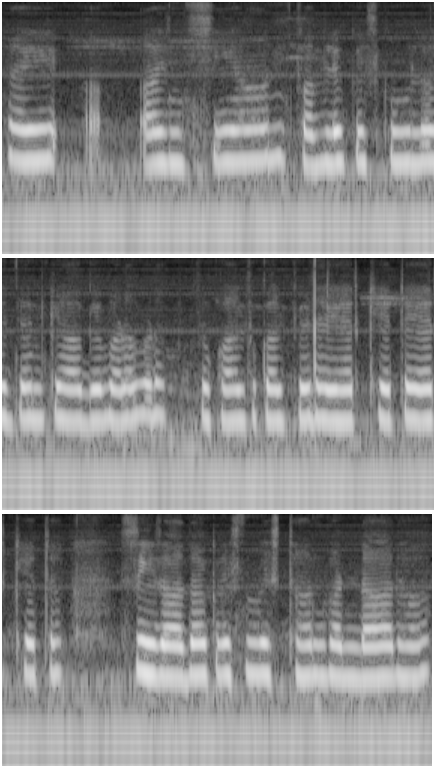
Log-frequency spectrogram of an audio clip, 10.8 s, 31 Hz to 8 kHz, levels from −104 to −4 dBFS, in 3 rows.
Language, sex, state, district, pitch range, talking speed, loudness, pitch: Hindi, female, Uttar Pradesh, Varanasi, 225-235 Hz, 95 wpm, -26 LUFS, 230 Hz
